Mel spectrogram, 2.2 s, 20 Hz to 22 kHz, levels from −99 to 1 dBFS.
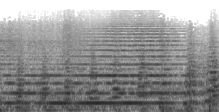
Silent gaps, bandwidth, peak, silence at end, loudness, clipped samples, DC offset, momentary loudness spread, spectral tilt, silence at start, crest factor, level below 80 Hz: none; 11 kHz; -6 dBFS; 0 s; -19 LUFS; under 0.1%; under 0.1%; 4 LU; -5 dB/octave; 0 s; 14 dB; -42 dBFS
